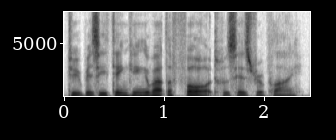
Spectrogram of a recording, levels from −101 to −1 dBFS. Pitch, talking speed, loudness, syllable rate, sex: 115 Hz, 220 wpm, -17 LUFS, 5.4 syllables/s, male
